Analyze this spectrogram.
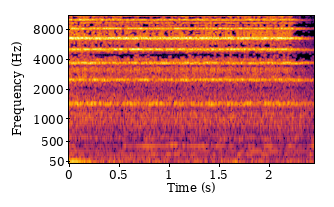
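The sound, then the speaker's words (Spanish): A school fire alarm, set off from inside the school building, rings loudly and continuously with piercing high harmonic tones, sustained for a couple of seconds before cutting off near the end. “Andrew se internó en el centro escolar y logró hacer sonar la alarma de incendios”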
